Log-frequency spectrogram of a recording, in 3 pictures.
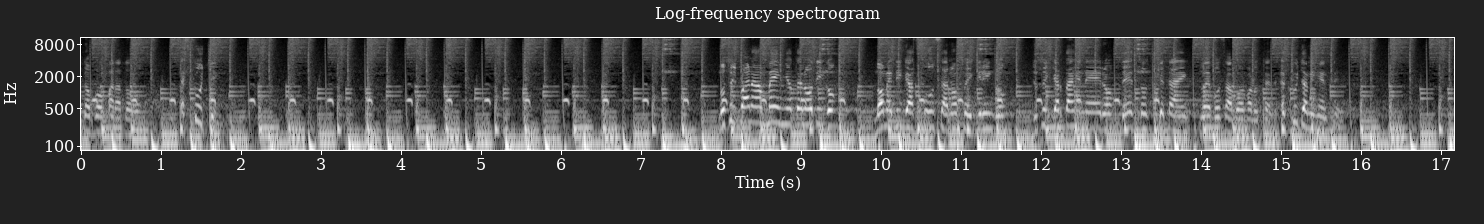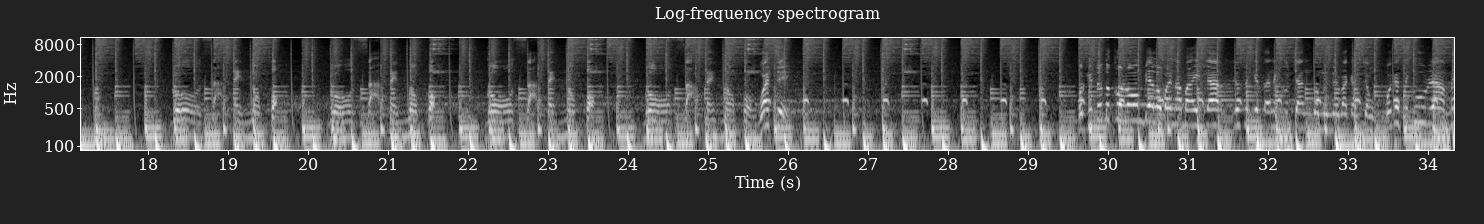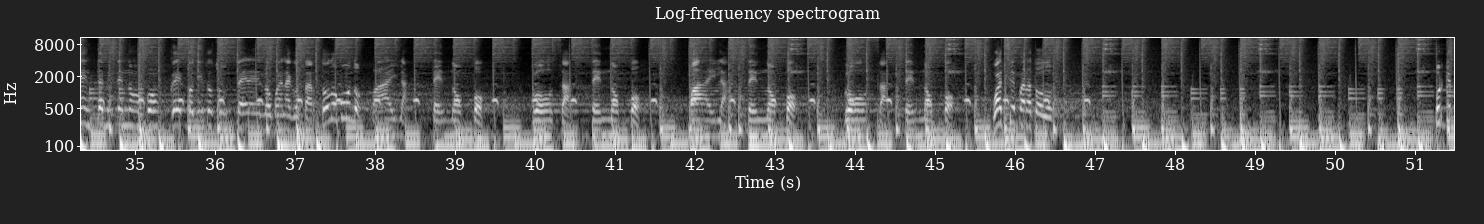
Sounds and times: Techno: 0.0 - 51.4.

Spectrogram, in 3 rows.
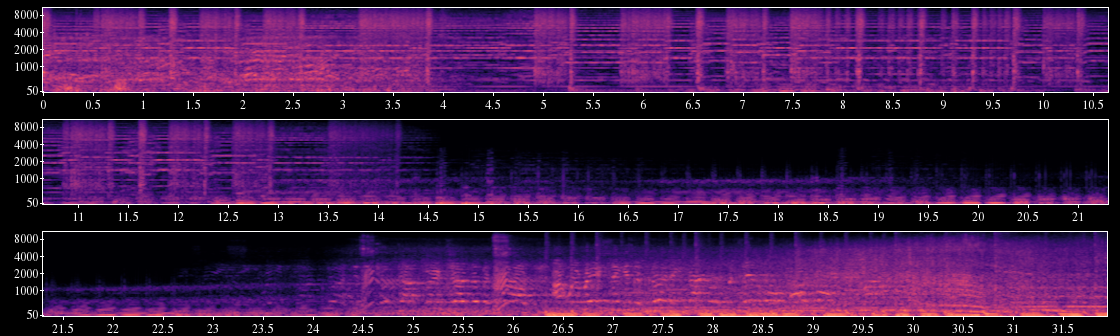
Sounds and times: Music: 0.0 - 31.9.

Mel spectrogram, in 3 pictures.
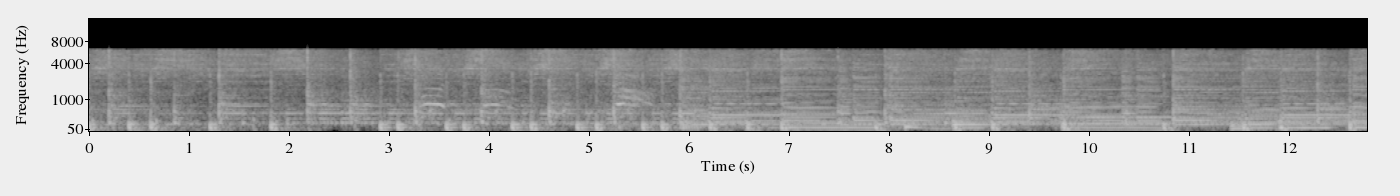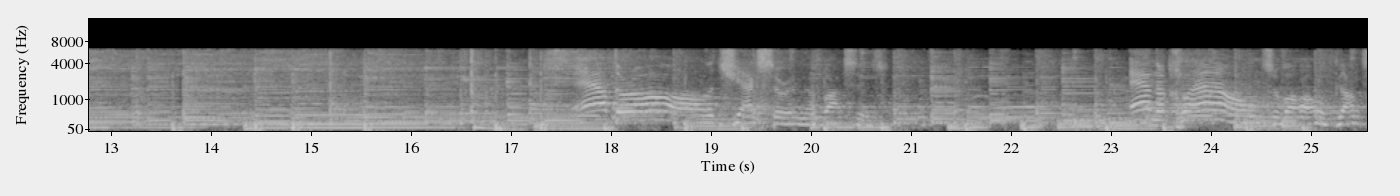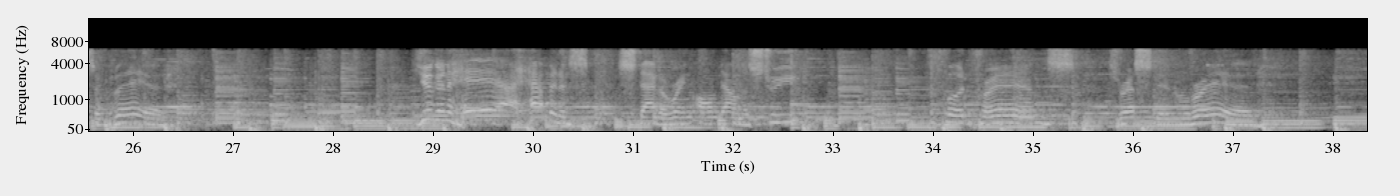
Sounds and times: Music: 0.0 - 38.3.

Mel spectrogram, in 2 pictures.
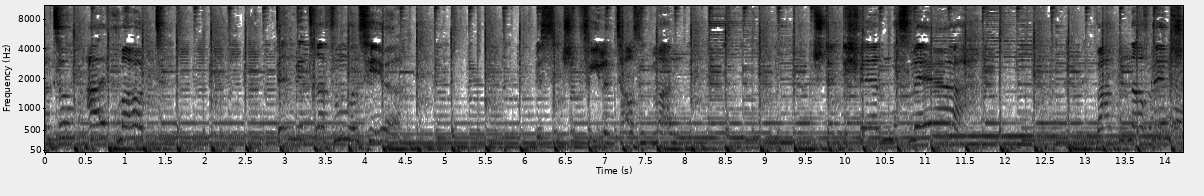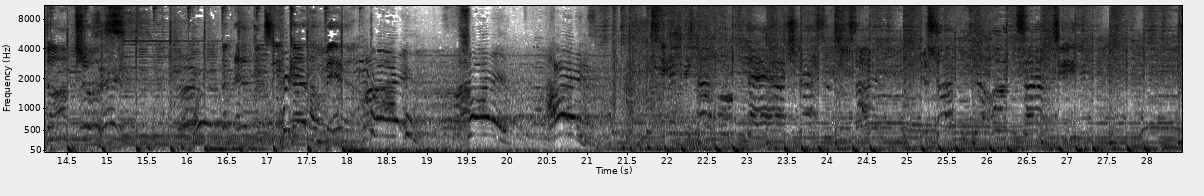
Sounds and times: Music: 0.0 - 19.1, 21.0 - 28.4.

